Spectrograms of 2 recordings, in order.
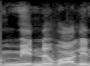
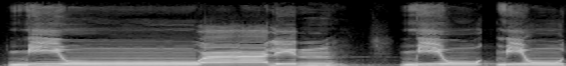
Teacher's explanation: اب ہم نے میم کو واو کے ساتھ ملانا ہے، اور نون کی وجہ سے ہم نے یہاں ناک میں آواز پیدا کرنی ہے، گنگنانا ہے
